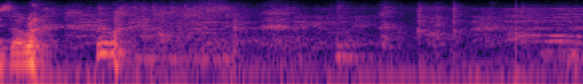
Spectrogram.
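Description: People's voices in a small room: a couple of short exclamations in the first second, then quieter talk.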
